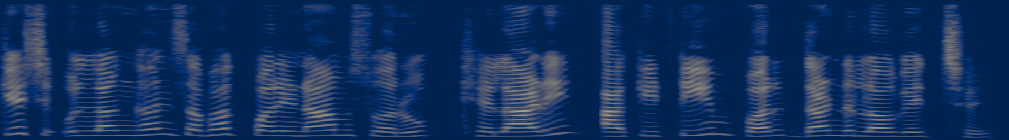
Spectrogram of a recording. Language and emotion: Maithili, neutral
